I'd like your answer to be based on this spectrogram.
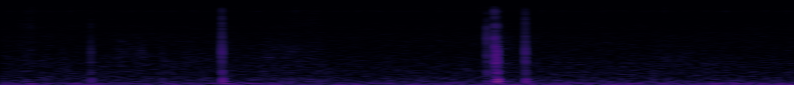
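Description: Fingertips and nails slowly tap an orange paperback novel of solid paper resting on a blanket. A few sparse, soft, dry clicks stand apart over a very quiet, low background hum. Each tap dies away almost instantly.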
